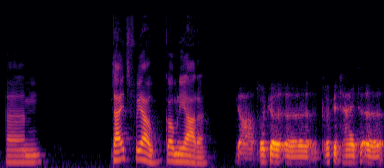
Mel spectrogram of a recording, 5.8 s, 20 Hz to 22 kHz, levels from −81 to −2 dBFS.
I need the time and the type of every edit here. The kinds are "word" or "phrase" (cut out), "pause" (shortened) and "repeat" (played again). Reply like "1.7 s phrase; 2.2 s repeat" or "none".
1.7 s word; 3.3 s pause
